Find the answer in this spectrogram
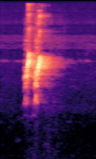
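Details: Caged red-whiskered bulbul giving one short, bright two-note phrase that rises and falls, lasting under half a second, over otherwise silent background.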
